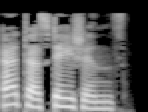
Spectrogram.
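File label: "attestations", English, British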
